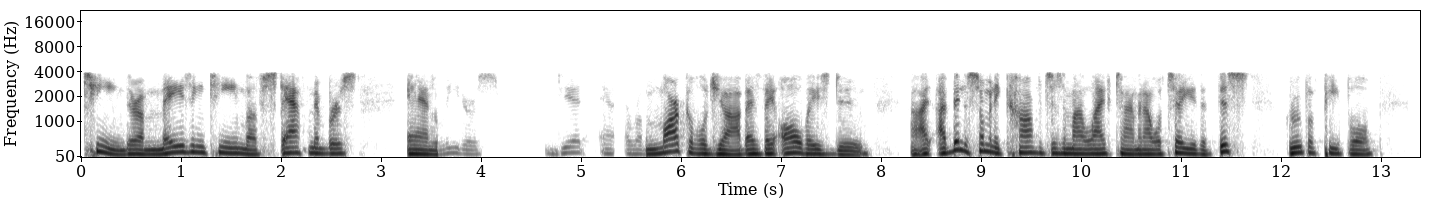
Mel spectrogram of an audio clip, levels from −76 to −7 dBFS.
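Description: Speech, heard through the G.729 codec for the whole clip. Nothing passes above 3.8 kHz. Plainly audible rough, synthetic texture fits an 8 kbit/s model-based rebuild.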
